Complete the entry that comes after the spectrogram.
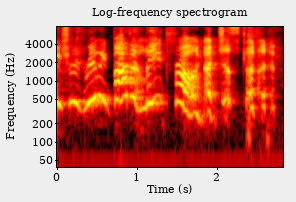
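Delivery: high, laughing imitation of a crying child; mock crying child. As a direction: play yourself as a tearful seven-year-old, half laughing. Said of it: "I'm, like, crying".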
